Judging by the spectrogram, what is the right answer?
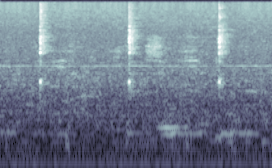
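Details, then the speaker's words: Laptop hard drive, reported by engineer as knocking inside, connected to a laptop: sharp cyclic clicks about once a second, never reads and is not detected, extra power changes nothing; click of death, head crash. "клацает циклически и наши устройство на ноутбуке не определяется"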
